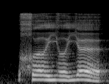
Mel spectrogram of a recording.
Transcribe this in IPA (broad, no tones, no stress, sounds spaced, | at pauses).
χʷ ɤ j ɤ j œ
